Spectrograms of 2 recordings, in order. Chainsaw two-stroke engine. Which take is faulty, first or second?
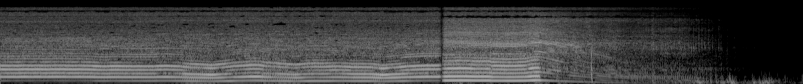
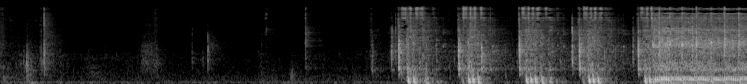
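second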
